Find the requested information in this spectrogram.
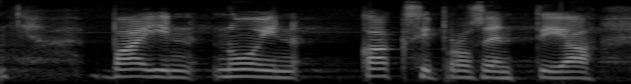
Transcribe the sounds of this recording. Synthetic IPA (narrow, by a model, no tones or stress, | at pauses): ʋɑinnoinkɑksiprosent̪ːiɑ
